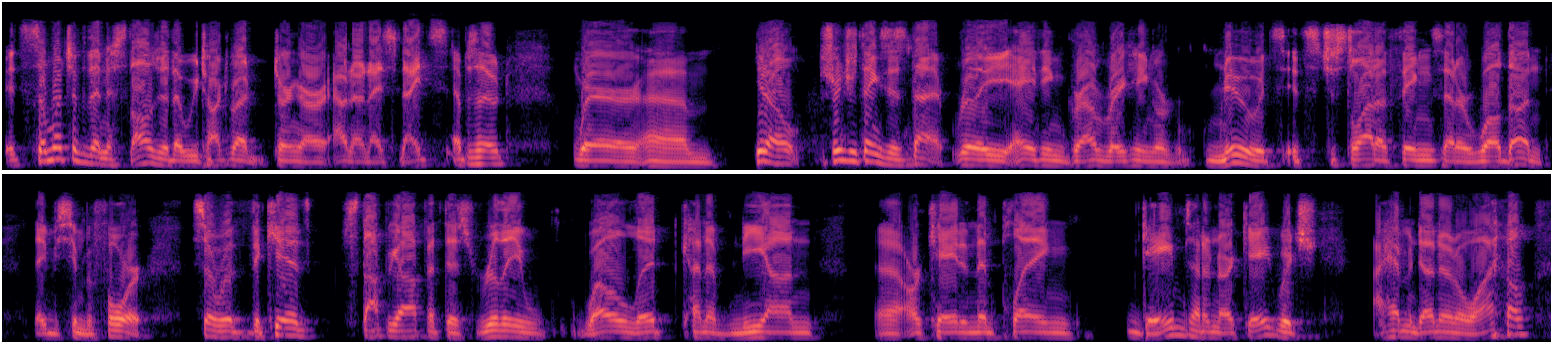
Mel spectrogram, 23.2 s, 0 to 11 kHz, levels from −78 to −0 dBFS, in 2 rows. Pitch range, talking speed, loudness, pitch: 95-125 Hz, 195 wpm, -25 LUFS, 100 Hz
